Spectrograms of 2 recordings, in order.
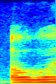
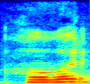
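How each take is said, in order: First: It begins directly with the vowel. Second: It begins with a clear h sound. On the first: The speaker calls it right. "उसका pronunciation अवर ऐसे हो जाता है" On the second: The speaker calls it wrong. "ऐसे नहीं कहते"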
